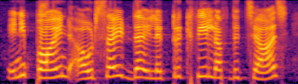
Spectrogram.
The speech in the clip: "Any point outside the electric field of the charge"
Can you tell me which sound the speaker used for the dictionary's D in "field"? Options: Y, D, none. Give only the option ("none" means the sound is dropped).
D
